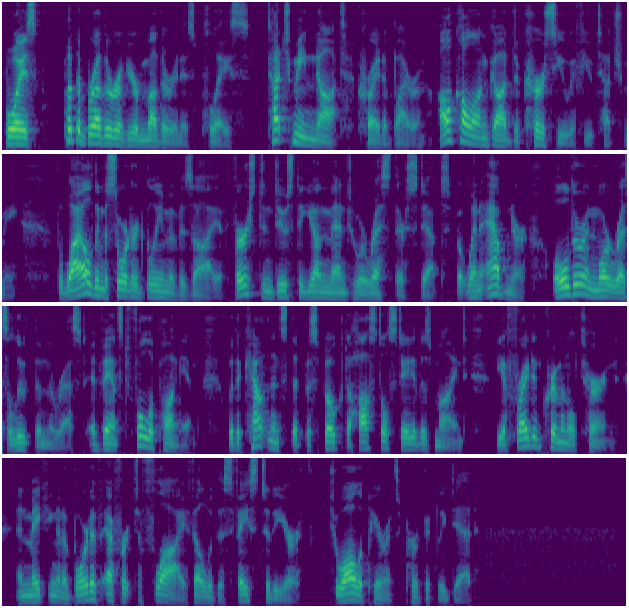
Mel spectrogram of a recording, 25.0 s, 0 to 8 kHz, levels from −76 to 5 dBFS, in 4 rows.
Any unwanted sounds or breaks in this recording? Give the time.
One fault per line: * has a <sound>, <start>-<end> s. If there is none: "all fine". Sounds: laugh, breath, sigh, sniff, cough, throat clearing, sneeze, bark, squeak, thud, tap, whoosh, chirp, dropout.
all fine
